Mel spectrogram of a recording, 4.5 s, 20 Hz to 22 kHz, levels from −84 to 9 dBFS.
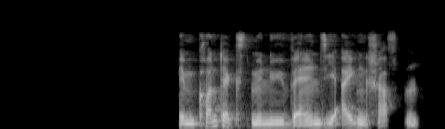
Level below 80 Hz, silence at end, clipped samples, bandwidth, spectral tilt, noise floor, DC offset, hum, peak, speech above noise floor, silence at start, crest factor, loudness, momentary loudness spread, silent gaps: -56 dBFS; 0.3 s; under 0.1%; 7.8 kHz; -5.5 dB/octave; -85 dBFS; under 0.1%; none; -2 dBFS; 68 dB; 1.8 s; 18 dB; -18 LUFS; 7 LU; none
